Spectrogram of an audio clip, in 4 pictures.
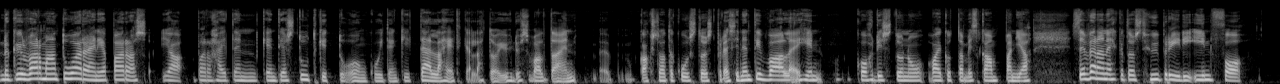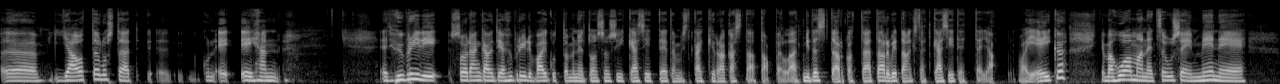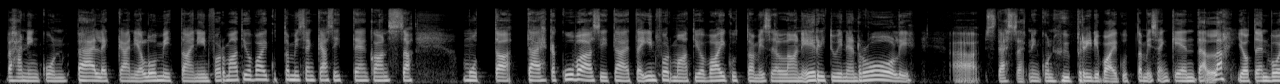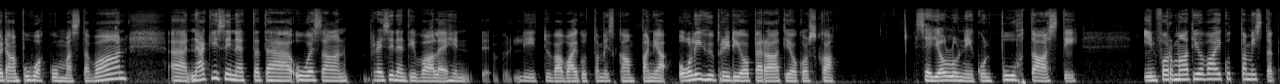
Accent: native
